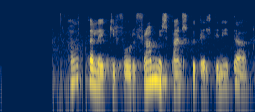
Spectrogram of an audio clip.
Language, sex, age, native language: Icelandic, female, 40-49, Icelandic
